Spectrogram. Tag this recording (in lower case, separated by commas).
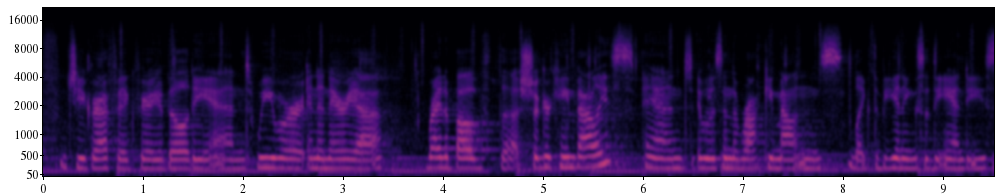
music, speech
